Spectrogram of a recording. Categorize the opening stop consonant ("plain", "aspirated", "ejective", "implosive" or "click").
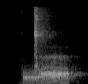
click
